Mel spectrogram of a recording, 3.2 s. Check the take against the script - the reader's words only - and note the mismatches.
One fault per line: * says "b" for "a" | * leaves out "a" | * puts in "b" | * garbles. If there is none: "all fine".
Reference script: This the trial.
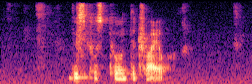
* puts in "postponed"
